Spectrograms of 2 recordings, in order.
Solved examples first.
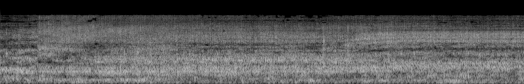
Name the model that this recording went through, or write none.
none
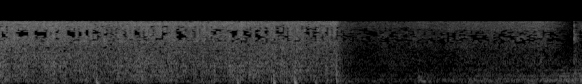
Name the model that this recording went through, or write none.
none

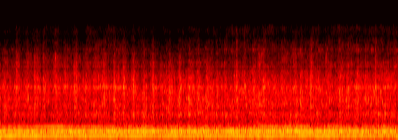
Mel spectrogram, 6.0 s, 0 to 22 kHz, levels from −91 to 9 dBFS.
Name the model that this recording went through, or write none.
codec, HILCodec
